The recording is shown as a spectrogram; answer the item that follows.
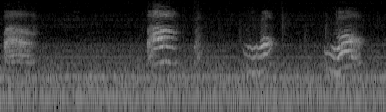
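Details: House cat meowing five times over about seven seconds, some calls drawn out and wavering, others short and rising, against a continuous low hum.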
